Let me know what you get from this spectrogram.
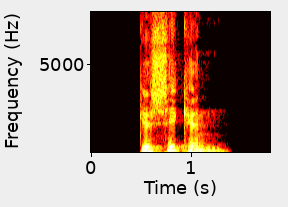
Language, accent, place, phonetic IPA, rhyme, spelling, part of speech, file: German, Germany, Berlin, [ɡəˈʃɪkn̩], -ɪkn̩, Geschicken, noun, De-Geschicken.ogg
- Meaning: dative plural of Geschick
